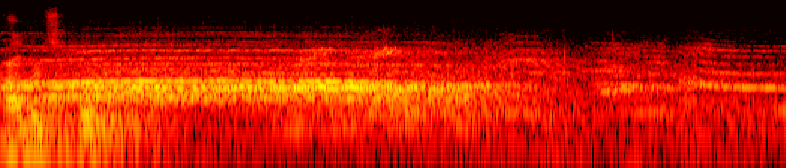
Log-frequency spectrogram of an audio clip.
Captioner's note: cheering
